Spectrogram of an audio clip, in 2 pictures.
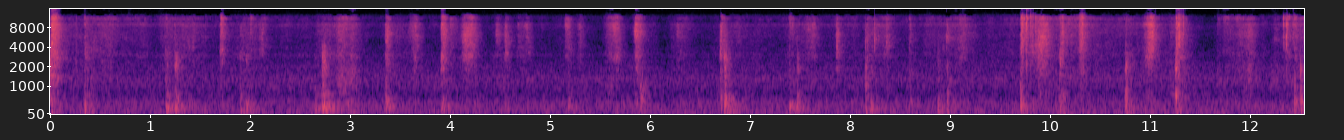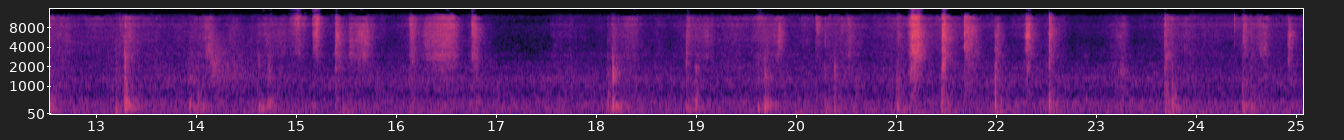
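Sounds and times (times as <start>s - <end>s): knocks and scuffs of person moving: 0.0s - 6.1s.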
